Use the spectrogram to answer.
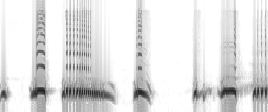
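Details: Spotted dove in the 'thổ' voice style, calling to rouse a decoy: a run of loud, low, hollow coos, some short and rounded, one long and throbbing, with brief pauses.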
